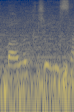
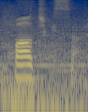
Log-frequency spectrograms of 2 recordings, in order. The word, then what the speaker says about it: Balçıkhisar: Balıkçıhisar mı, Balçık mı? Balçıkhisar.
